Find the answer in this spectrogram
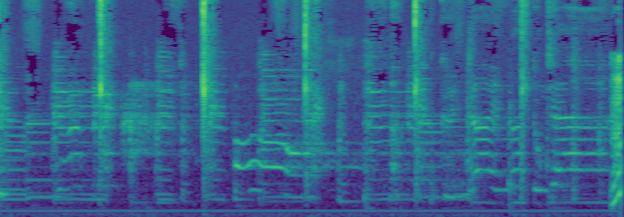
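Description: Pop song from a music video playing at moderate volume, with a funky, jazzy feel: a run of shifting melodic notes over accompaniment.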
